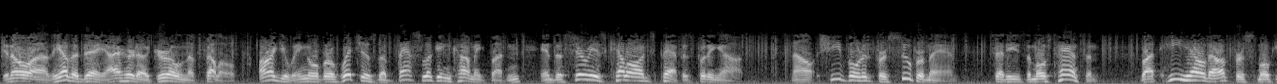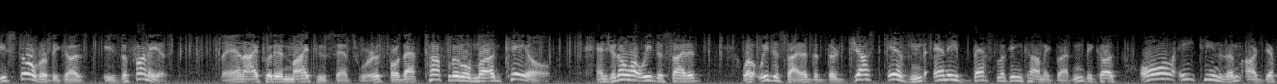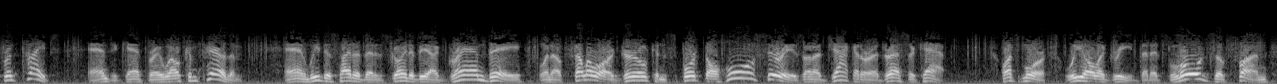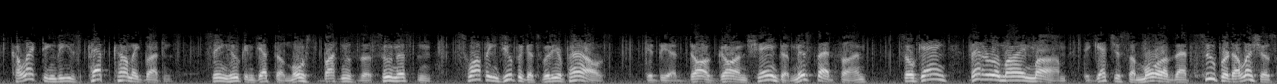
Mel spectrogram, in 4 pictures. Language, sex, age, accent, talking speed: English, male, 60-79, American, 210 wpm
